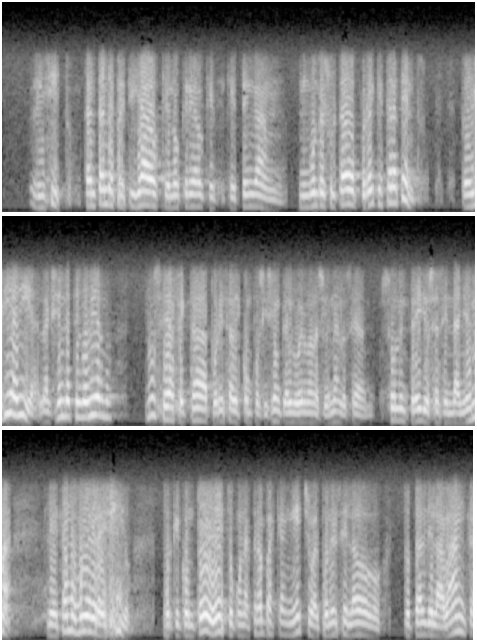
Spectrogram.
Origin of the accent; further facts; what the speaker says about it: Guayaquil, Guayas, Ecuador; born there; Recuerden que Guayaquil es mi ciudad natal, compatriotas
